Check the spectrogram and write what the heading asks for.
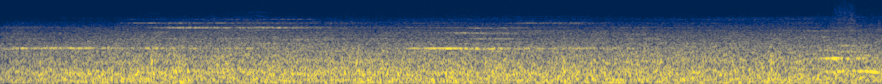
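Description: Railway train rolling, a steady rumble with thin, high wheel squeals held for a second or so at a time.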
